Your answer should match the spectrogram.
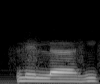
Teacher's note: اللہ کو ترقی کے ساتھ پڑھیں گے، للہ کیونکہ زیر آ رہی ہے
